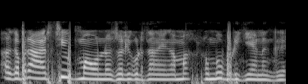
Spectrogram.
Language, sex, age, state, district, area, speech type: Tamil, female, 45-60, Tamil Nadu, Tiruchirappalli, rural, spontaneous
